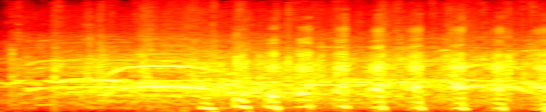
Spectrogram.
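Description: A burst of applause from a small group, steady dense clapping with a few voices and cheers mixed in, lasting a few seconds.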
